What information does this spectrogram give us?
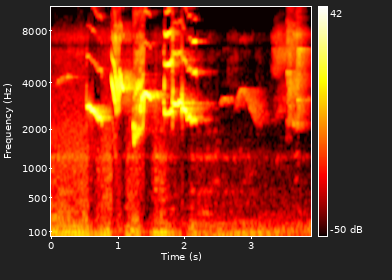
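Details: Oriental magpie-robin song in 'ngeplong' variation, a lure to trigger singing: strong whistles mixed with harsher chattering notes for about two seconds, then fainter soft whistles trailing off over a low background hum.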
